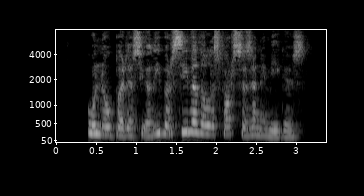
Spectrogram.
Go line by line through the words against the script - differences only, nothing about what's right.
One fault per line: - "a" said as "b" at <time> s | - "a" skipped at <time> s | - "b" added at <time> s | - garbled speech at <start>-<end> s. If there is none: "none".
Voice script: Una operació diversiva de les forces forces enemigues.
- "forces" skipped at 2.5 s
